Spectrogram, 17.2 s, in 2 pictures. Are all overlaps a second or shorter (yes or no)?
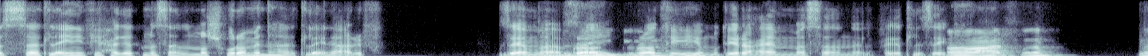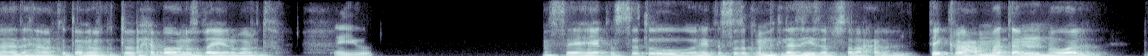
no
